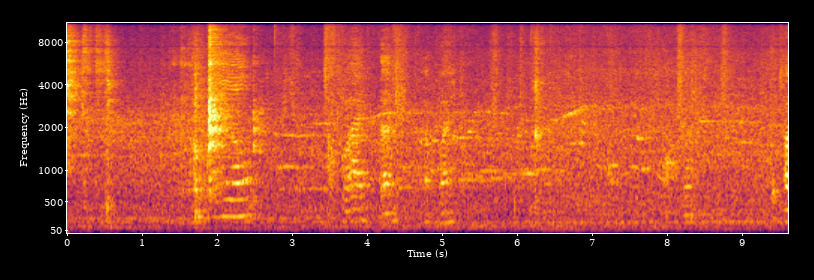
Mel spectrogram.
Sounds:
speech

